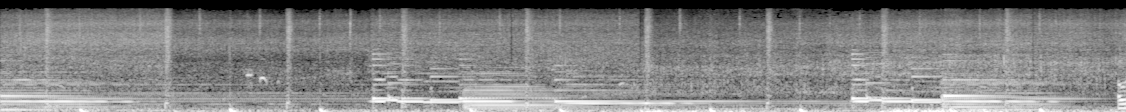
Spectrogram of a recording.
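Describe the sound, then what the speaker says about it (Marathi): Rain falling steadily over a garden with a fountain and fish pond, a continuous hiss of drops on surfaces close by, with a low tonal hum running underneath. "पाऊस देखील पडत होता आणि त्यामुळे बाग अजूनच सुंदर वाटत होती."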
